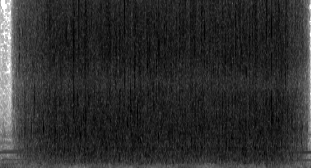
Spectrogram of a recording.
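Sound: flowing stream water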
